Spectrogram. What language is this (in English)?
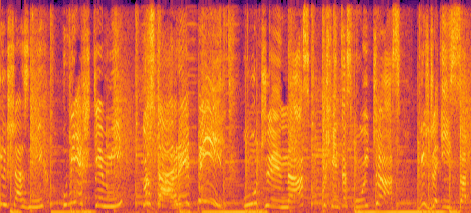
Polish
